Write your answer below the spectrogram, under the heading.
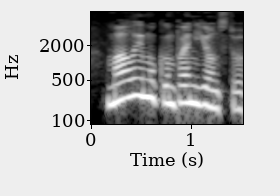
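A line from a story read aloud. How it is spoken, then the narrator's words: Sighing. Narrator (Russian): вздохнул Пузырь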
